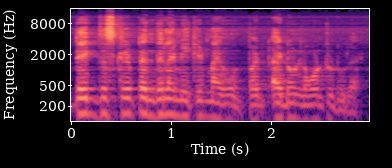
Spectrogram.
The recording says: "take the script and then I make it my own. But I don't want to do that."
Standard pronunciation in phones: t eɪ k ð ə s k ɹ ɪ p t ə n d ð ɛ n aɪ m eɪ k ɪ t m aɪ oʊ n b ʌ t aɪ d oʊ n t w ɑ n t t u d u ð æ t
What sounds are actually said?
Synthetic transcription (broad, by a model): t eɪ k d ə s k ɹ ɪ p t ə n d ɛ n aɪ m eɪ k ɪ t m aɪ oʊ n b ʌ t aɪ d oʊ n t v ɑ n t t u d u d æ t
